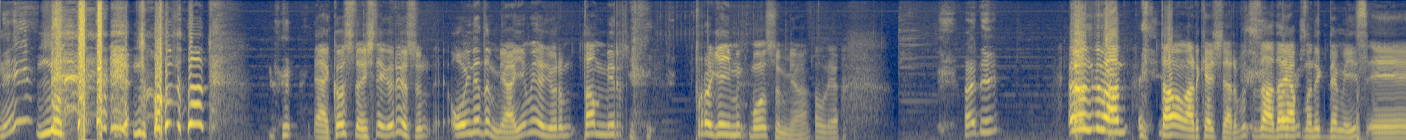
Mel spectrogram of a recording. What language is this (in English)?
Turkish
